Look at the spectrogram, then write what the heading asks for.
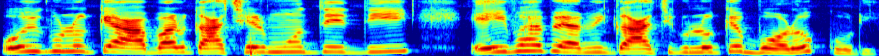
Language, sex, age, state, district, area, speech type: Bengali, female, 60+, West Bengal, South 24 Parganas, rural, spontaneous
